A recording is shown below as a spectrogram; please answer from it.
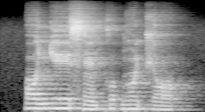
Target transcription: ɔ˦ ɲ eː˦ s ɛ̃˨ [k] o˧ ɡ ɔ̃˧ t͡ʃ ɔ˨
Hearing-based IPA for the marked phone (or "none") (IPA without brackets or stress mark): k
